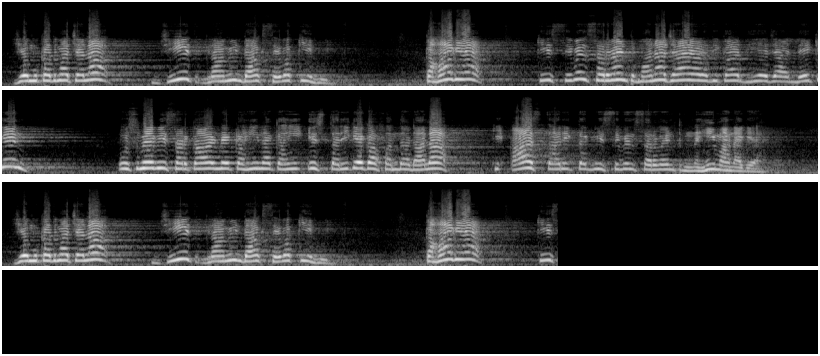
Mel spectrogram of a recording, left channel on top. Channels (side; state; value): right; drops out; at 5.6 s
